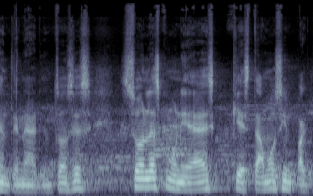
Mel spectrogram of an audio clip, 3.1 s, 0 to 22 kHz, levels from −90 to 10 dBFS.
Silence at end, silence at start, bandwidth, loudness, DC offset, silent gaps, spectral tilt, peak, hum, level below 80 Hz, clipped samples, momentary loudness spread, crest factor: 0 s; 0 s; over 20 kHz; -19 LUFS; under 0.1%; none; -5 dB/octave; -2 dBFS; none; -50 dBFS; under 0.1%; 8 LU; 18 dB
